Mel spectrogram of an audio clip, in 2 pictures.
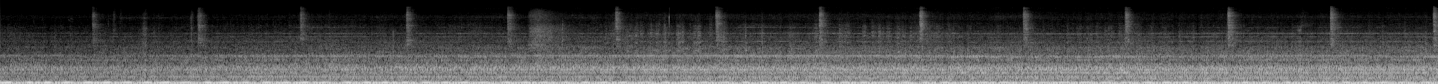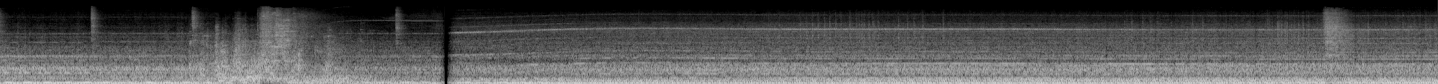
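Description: A train running along the track, heard from on board: a steady low rumble with steady mechanical tones above it and scattered sharp clicks. About 17 seconds in there is a brief rushing swell, then the sound cuts out for an instant and settles back into the steady running.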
